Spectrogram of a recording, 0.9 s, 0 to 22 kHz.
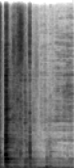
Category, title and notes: Sound effects > Other mechanisms, engines, machines
metal shop foley -168
bam, fx, metal, knock, percussion, pop, thud, oneshot, wood, foley, crackle, tink, bang, rustle, boom, perc, sound, sfx, tools, shop, bop, little, strike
